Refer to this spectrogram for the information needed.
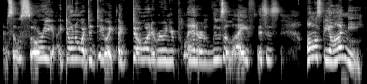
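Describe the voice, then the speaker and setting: A woman's voice: high voice, fairly even intonation, a little slow, vocal fry, a little mellow, voice pushed up. A woman voicing a frantic uncle who stammers through panic and tears, breathless and pleading. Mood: sobbing.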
